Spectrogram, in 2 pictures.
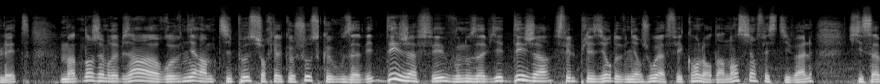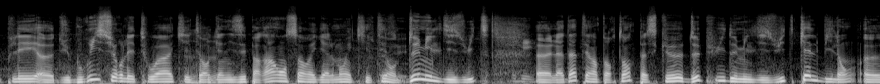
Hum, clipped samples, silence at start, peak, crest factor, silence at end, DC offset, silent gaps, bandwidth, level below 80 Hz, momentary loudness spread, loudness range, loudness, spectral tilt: none; under 0.1%; 0 s; -2 dBFS; 12 dB; 0 s; 0.6%; none; 13.5 kHz; -42 dBFS; 5 LU; 2 LU; -16 LUFS; -6.5 dB/octave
